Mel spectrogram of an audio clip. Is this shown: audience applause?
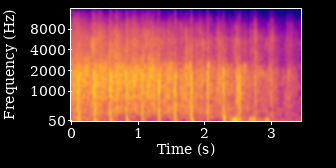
yes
